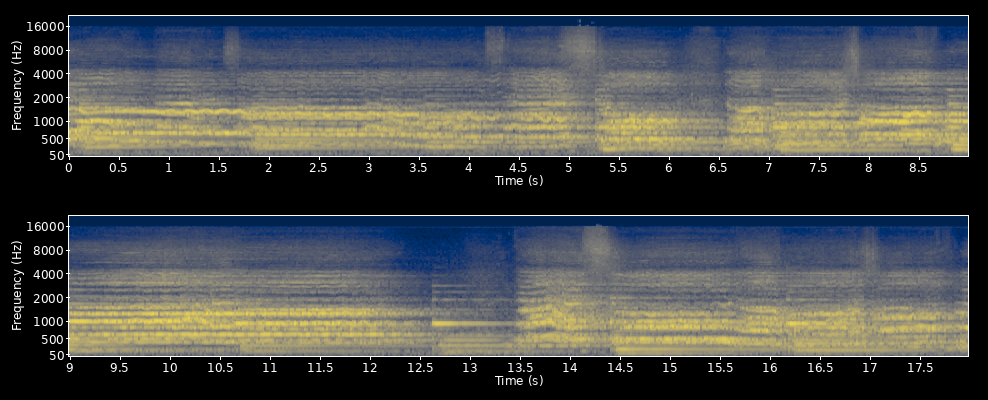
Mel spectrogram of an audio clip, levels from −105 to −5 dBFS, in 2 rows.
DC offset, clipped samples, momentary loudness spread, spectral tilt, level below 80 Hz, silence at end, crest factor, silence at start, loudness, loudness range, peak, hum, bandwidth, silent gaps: under 0.1%; under 0.1%; 11 LU; -4.5 dB/octave; -64 dBFS; 0 s; 16 dB; 0 s; -19 LUFS; 6 LU; -4 dBFS; none; 15 kHz; none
